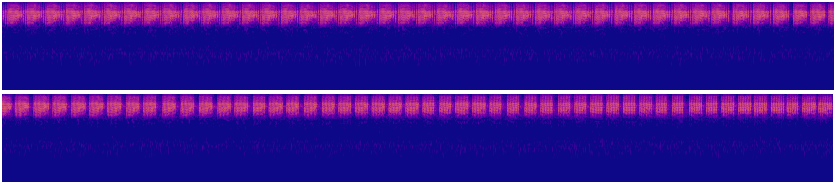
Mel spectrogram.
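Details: Hot-meadow crickets of a calm summer scene, layered recording: a constant shrill, finely pulsed high chirring chorus keeping an even intensity throughout, nothing else audible.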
